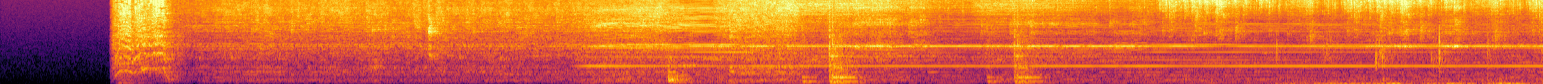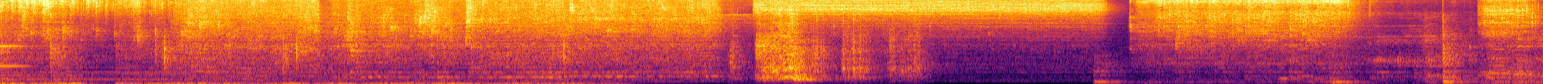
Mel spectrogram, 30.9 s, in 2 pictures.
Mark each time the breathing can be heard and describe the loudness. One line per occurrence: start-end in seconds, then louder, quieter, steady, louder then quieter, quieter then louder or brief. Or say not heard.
not heard.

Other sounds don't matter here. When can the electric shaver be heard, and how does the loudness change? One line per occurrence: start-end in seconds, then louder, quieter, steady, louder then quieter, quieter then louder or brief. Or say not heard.
5.7-15.7 steady.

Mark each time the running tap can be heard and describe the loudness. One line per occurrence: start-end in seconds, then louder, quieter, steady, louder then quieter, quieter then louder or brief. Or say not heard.
1.7-30.8 quieter.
